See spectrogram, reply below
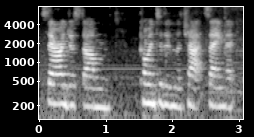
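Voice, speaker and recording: An Australian woman playing a tabletop game, teasing the others in quick banter. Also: medium pitch, little pitch movement, bright, forceful tone, faint music behind. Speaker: player. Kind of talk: casual chat during a tabletop game.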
